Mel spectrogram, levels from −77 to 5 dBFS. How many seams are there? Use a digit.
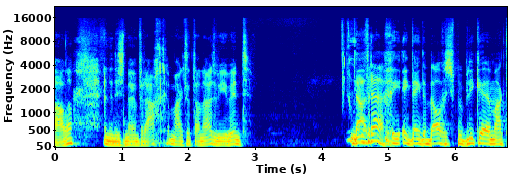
0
